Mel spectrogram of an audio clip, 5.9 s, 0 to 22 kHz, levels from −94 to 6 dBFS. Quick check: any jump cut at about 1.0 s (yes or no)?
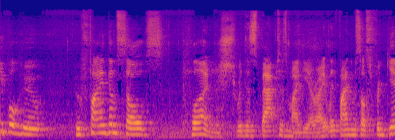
no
